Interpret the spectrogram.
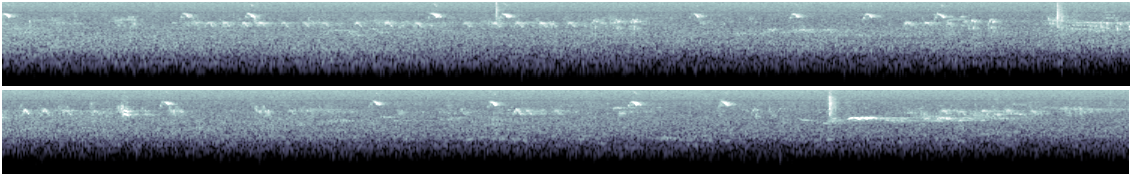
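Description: Short, high chirps of small birds, scattered one or a few at a time over a steady hiss of outdoor background noise, with a louder burst of calls near the end.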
